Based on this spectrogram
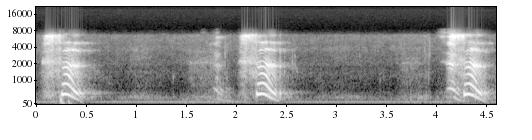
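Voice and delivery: Si falling fast from high; 四 fourth tone, steep fall. Shown as a demonstration. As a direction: drop Si sharply down. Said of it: "si is fourth tone".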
